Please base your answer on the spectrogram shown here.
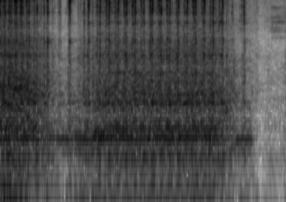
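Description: Sewing machine stitching a fabric scrub cap, a close rapid running whir with a rhythmic needle patter, slowing and quieting near the end as the stitching stops.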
